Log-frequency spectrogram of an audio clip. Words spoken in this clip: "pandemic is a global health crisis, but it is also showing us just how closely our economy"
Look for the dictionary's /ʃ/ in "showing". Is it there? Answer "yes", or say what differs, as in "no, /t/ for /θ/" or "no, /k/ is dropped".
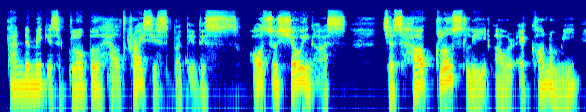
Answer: yes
